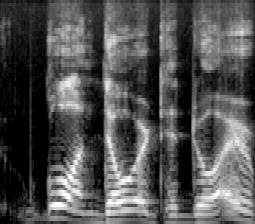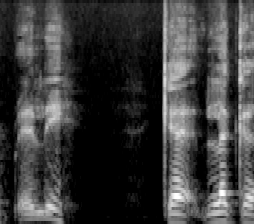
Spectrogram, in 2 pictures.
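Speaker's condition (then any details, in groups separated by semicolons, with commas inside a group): Friedreich's ataxia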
